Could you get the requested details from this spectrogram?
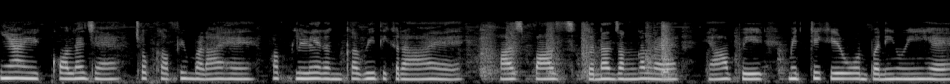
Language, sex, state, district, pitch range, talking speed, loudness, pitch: Hindi, female, Uttar Pradesh, Deoria, 245-265 Hz, 185 wpm, -21 LUFS, 255 Hz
